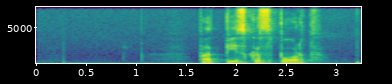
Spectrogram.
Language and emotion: Russian, neutral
